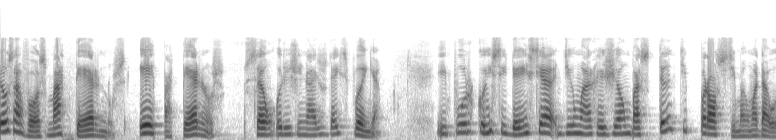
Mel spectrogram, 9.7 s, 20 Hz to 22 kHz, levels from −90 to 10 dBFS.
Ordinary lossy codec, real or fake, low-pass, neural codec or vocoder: none; real; 7.2 kHz; none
